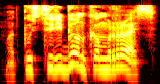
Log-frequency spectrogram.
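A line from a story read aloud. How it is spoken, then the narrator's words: Father shouting from above. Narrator (Russian): крикнул сверху отец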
